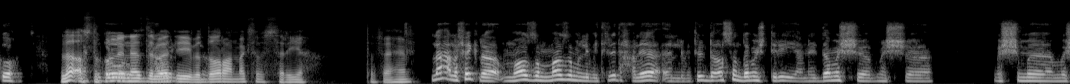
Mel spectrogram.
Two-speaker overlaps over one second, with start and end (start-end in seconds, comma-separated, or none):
0.7-2.0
